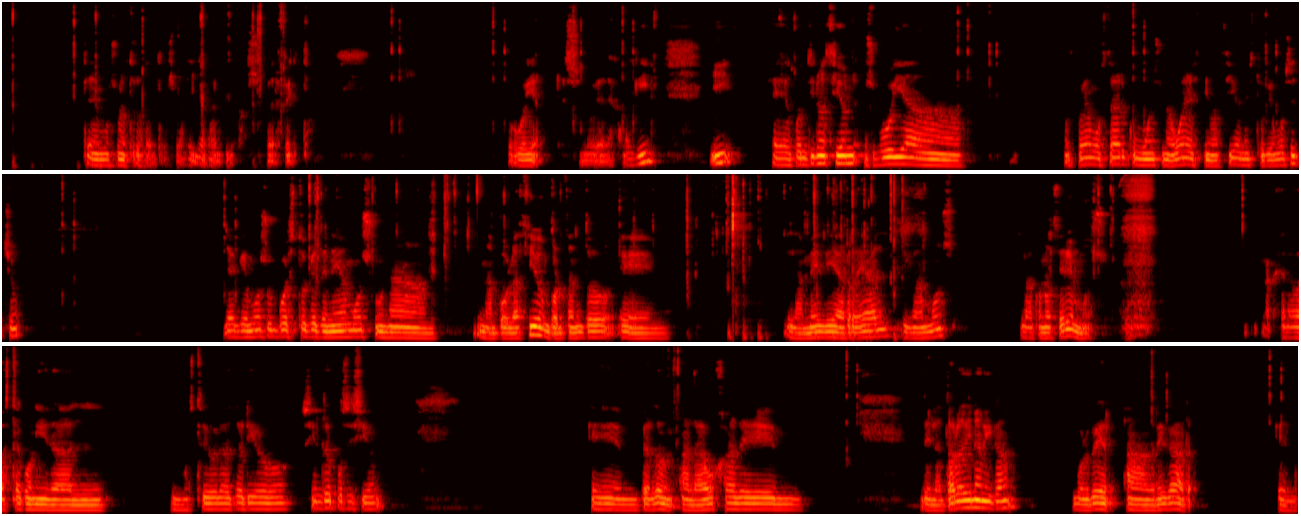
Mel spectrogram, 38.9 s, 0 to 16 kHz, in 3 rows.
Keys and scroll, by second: 0.2 shift+Right, 1.4 shift+Down, 18.4-22.1 typing.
